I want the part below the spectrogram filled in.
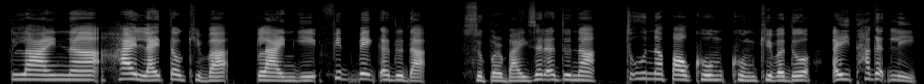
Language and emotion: Manipuri, happy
